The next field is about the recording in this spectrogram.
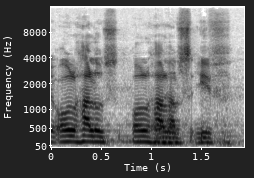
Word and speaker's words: All Hallows Eve: Sí, All Hallows Eve. – Mi profesora no estaría orgullosa de esta pronunciación. – No, está bien, la ha hecho bien.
